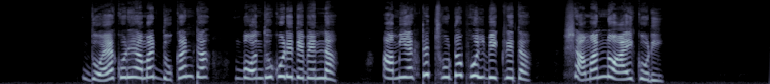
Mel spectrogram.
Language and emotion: Bengali, fearful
